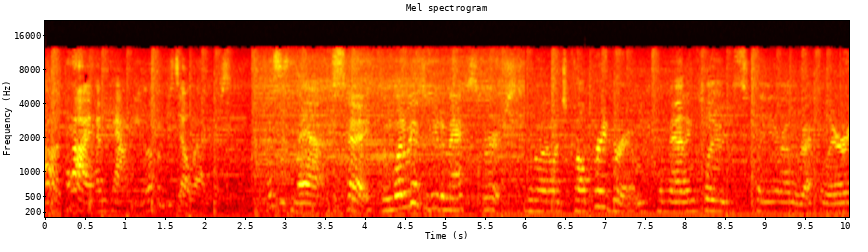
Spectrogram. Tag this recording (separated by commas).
Music, Speech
